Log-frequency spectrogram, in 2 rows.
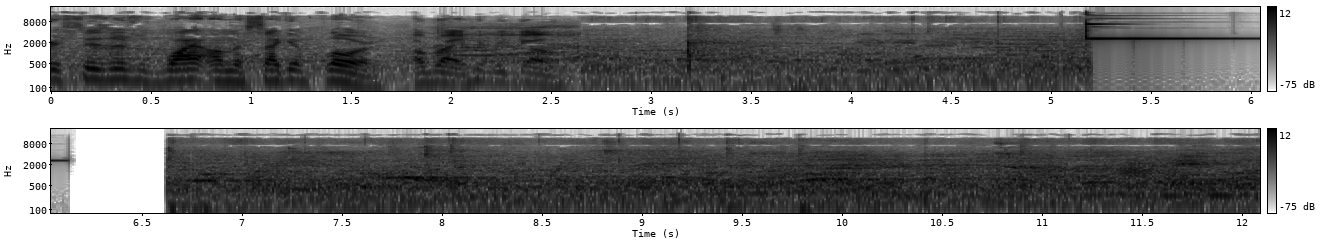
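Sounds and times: students chattering: 0.0s - 5.2s, 6.6s - 12.0s.

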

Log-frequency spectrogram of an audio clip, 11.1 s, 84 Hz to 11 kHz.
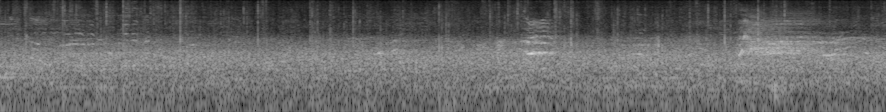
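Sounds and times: rushing outdoor noise: 0.0s - 11.0s
young players shouting: 9.0s - 11.0s.

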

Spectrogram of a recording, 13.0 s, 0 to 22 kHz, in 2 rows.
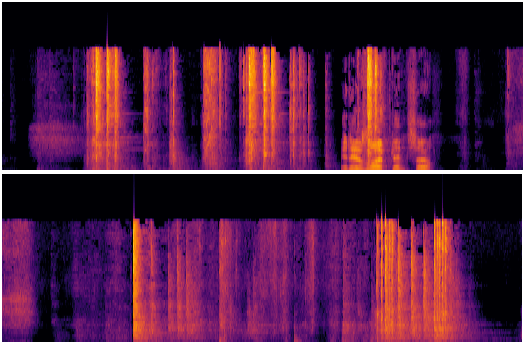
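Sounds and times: sheet metal cabinet scraping: 7.3s - 12.6s.

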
